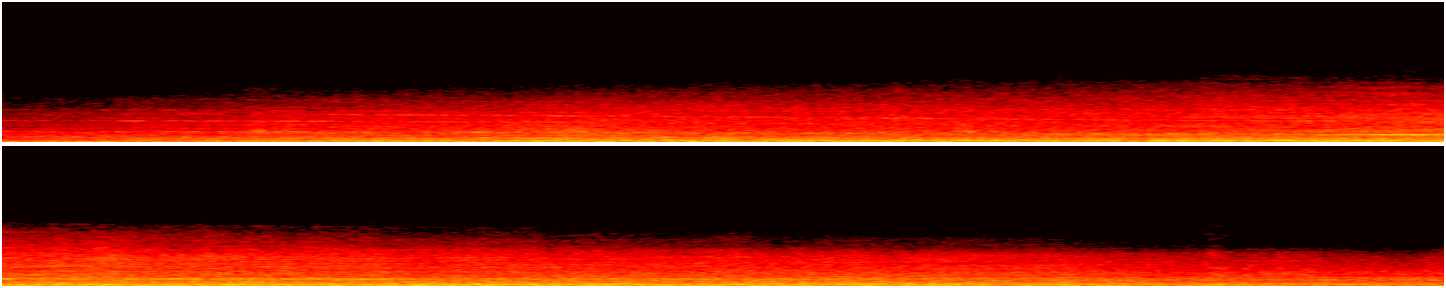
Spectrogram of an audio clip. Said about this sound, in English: The issue of aviation noise is not just for those who live near airports. Over the past decade, many people who never had any planes flying overhead now live with airplane noise.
